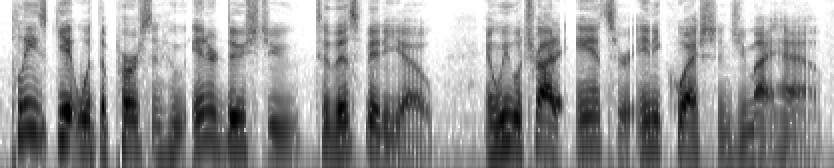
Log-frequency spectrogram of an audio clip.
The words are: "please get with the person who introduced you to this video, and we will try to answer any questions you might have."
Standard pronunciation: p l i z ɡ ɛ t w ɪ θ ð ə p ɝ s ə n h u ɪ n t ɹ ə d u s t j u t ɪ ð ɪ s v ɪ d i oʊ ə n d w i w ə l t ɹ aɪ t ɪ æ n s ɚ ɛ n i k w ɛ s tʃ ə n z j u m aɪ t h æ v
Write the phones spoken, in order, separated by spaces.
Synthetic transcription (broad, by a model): p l i z ɡ ɛ t w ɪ ð ə p ɝ s ə n h u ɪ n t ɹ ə d u s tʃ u t ɪ ð ɪ s v ɪ d i oʊ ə n w i w ə l t ɹ aɪ t ɪ æ n s ɚ ɛ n i k w ɛ s tʃ ə n z j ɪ m aɪ t h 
